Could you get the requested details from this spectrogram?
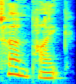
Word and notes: turnpike: British English

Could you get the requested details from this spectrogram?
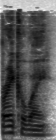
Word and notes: breakaway: British English

